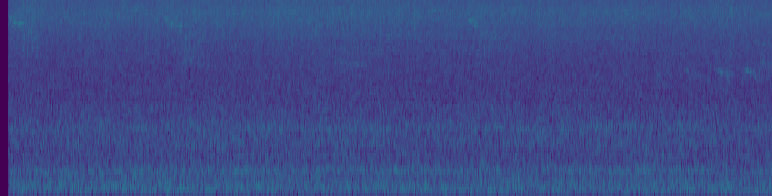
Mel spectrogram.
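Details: Bees busy on a summer day, a dense, steady drone that holds without break across the whole stretch, broad and hissy with no clear rhythm, as if many insects are working together close by.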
